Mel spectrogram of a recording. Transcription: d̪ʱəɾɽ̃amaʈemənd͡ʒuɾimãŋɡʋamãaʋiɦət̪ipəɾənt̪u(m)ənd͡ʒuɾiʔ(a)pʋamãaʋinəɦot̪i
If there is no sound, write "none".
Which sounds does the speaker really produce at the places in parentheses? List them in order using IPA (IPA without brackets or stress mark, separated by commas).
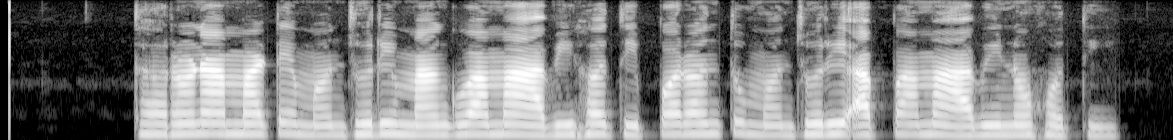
m, a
